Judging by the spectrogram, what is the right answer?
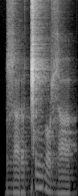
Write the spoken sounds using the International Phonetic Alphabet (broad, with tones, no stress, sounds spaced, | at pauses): ɮ a˩ ɾ ɐ˨ ǁ ɘ˥ ŋ ð ɔ˩ ɮ a˩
